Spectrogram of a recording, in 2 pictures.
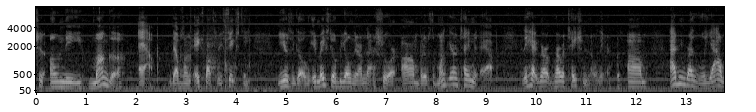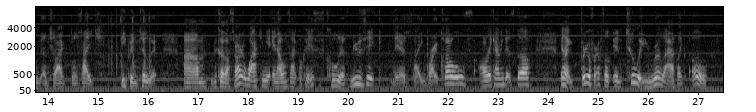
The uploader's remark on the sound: Sorry for the weird noise in the background.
